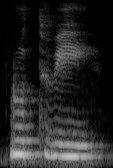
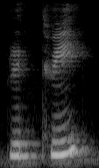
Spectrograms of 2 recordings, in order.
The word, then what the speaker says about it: पृथ्वी: काफी लोग इनका उच्चारण पृथ्वी, कृषि, ग्रह, अमृत इस प्रकार से करते हैं। हिंदी के लिए यह उच्चारण सर्वथा गलत है क्योंकि हिंदी में इसका उच्चारण पृथ्वी, कृषि, गृह, अमृत इत्यादि होता है।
